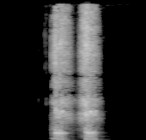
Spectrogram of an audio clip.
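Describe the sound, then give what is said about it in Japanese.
A voice imitates a pig, making two short, nasal grunting oinks in quick succession with silence around them. “ブタさんだぞブヒブヒしちゃうぞ”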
